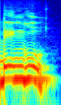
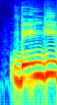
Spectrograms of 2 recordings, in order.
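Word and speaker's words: dengue: ये लिखना, डेंगू इज, डेंगी बोलते हैं इसको हम लोग, नॉर्मल डेंगू करते हैं, बट सही प्रोनाउंसिएशन डेंगी है इसका, बट हमें डेंगू बोलने की हैबिट हो गई है।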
